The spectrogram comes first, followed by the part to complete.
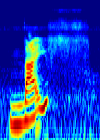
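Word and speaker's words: knife: Okay, अब आता है के वर्ड साइलेंट, ये तो बहुत ही इजी है। नी यानी कि घुटने, नॉट मतलब मतलब कि गांठ, नाइफ मतलब चाकू, नाव मतलब नो मतलब जानना, नॉक मतलब दस्तक देना।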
